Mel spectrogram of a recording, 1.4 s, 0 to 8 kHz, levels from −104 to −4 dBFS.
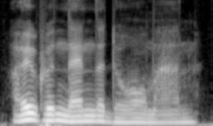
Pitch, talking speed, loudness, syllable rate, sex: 115 Hz, 210 wpm, -18 LUFS, 5.1 syllables/s, male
